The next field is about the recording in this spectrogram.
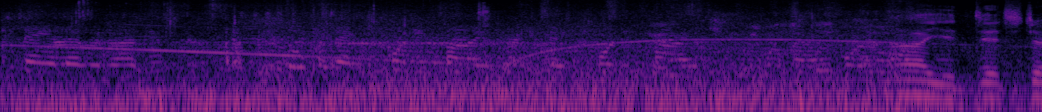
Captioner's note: siren blaring in distance, indistinct radio chatter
